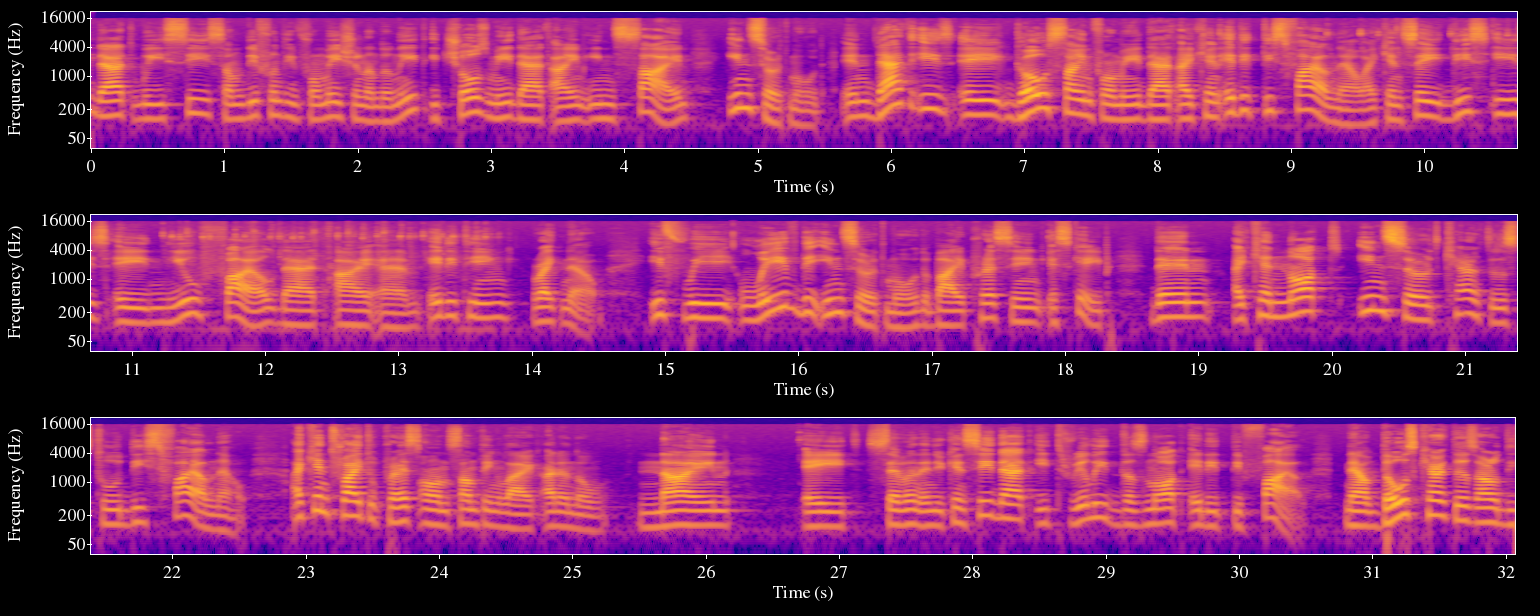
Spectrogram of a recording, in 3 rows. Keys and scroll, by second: 8.0-14.1 typing, 17.8 Escape.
